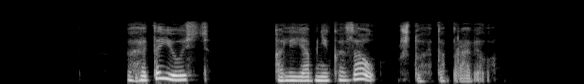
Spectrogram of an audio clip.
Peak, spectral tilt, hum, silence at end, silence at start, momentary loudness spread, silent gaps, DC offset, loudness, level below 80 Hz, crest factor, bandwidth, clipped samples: -2 dBFS; -6 dB/octave; none; 1 s; 1.25 s; 18 LU; 2.58-2.74 s; under 0.1%; -17 LUFS; -56 dBFS; 18 dB; 7.8 kHz; under 0.1%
